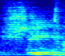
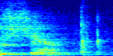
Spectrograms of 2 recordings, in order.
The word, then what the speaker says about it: Shin: That's the letter out of all the alphabet, out of 22 letters that God chose to scan for himself, the letter Sheen, or they'll say Shin.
